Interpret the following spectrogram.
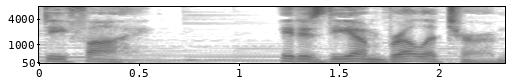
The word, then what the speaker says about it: DeFi: decentralized finance is also known as d phi pronounced d5 it is the umbrella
